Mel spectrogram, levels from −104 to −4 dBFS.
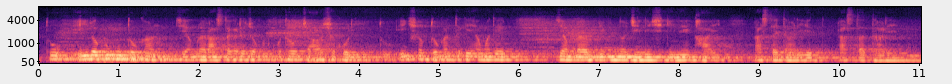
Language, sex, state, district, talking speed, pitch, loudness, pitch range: Bengali, male, West Bengal, Malda, 165 wpm, 120 Hz, -22 LUFS, 110-125 Hz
